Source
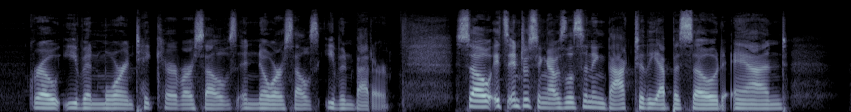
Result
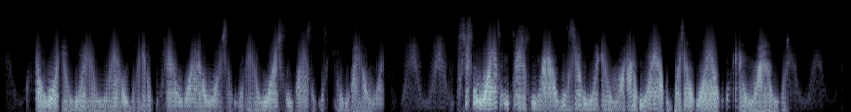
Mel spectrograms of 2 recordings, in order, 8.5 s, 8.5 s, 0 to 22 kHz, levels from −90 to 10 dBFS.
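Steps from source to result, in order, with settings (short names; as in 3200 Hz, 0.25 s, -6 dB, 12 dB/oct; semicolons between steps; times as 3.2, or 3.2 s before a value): cycle switcher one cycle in 3, inverted; grains, pitch spread up and down by 0 st; LFO low-pass sine 3.7 Hz 340–2700 Hz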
